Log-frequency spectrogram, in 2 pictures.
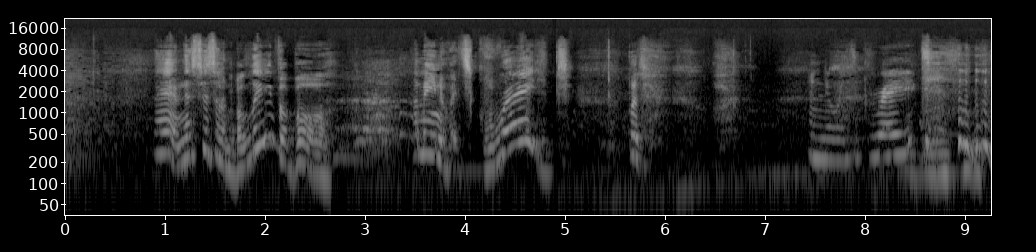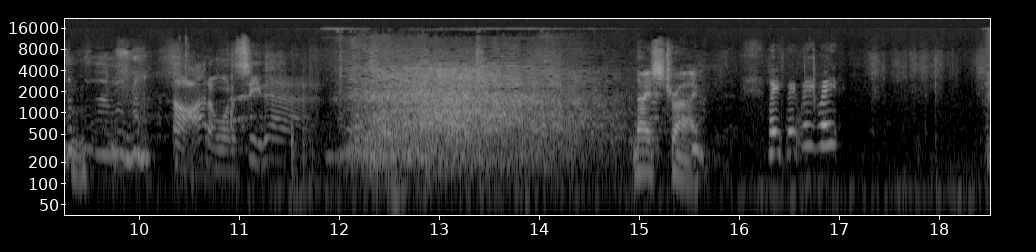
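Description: A woman speaks brightly and laughs close by.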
